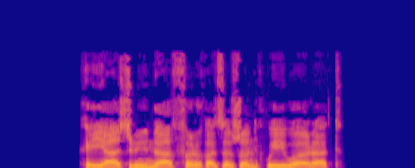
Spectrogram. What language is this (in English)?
Kabardian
